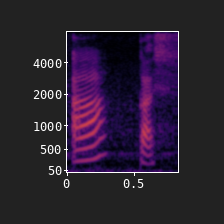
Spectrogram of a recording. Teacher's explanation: আ একবার বলে থামছি তারপরে বলছি কাশ তাহলে আ যখন একবার বলছি আবার কাজ যখন আরেকবার বলছি তাহলে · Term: দুটো অক্ষর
